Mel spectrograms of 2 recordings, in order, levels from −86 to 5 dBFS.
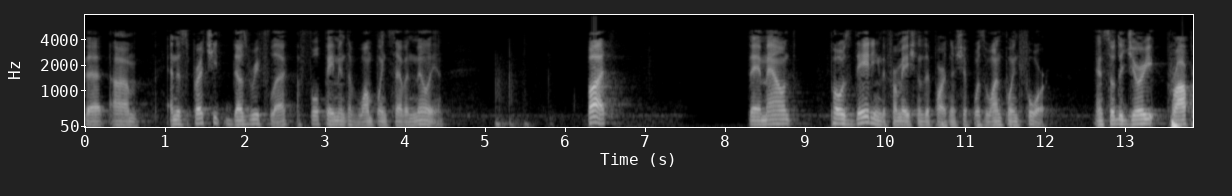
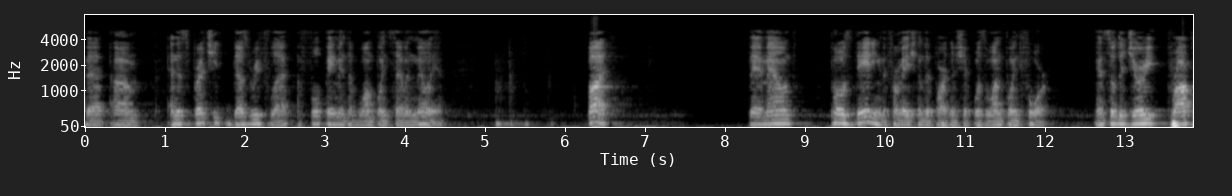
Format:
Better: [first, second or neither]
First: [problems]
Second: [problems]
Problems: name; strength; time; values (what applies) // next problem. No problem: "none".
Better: first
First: none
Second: room echo; dies away in 0.2 s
